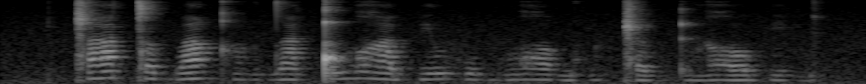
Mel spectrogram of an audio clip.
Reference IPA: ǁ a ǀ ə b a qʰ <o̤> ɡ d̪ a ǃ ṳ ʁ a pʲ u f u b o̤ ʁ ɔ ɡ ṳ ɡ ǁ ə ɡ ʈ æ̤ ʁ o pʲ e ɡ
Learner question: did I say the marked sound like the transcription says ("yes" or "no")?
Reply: yes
